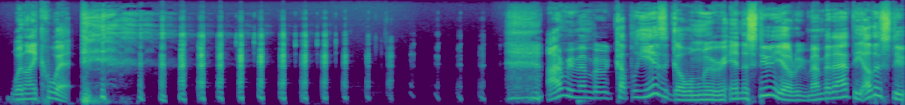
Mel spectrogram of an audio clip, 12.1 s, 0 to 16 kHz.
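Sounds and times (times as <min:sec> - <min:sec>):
man laughing: 0:01.1 - 0:05.5, 0:06.1 - 0:07.8.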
